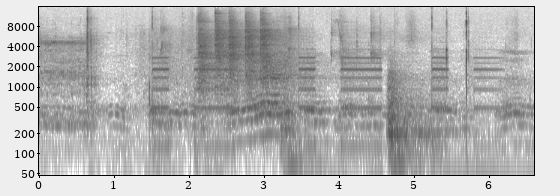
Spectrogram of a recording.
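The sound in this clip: A telephone number is dialed as a quick series of short electronic keypad tones, some held slightly longer, set against a soft mixed background.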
